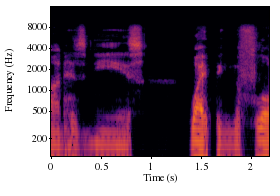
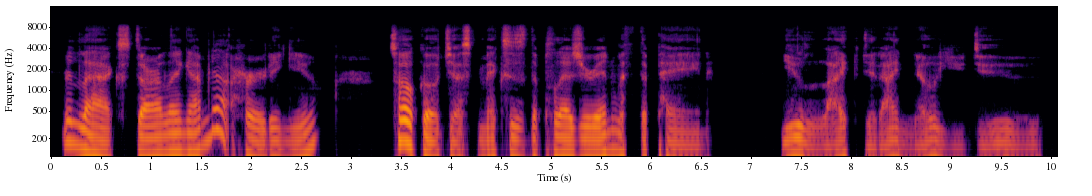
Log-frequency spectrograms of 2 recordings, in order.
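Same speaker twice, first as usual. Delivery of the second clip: Toko, teasing lover; 3 semitones higher than usual. Acted. Toko voiced in sultry scene.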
